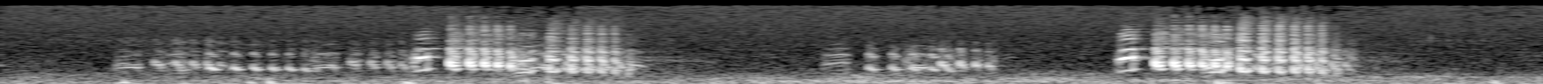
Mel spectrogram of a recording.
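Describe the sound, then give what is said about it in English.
Big gray birds with long necks and legs and a red patch on the head calling in two loud bouts of rattling, rolling calls. Each bout builds into higher, overlapping calls from several birds. “There they are. Really big gray birds with a red patch on the top of the head. Really long necks and legs.”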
